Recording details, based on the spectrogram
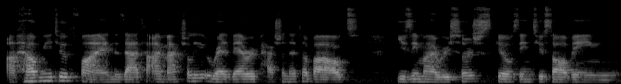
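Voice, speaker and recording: A man from China, Chinese by first language, answers a graduate-program interview in a bright, clear voice. He speaks carefully and haltingly, filling his pauses with ums and uhs as he looks for the words. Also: mid-range voice, steady tone. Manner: careful, halting with many fillers. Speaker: graduate student.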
